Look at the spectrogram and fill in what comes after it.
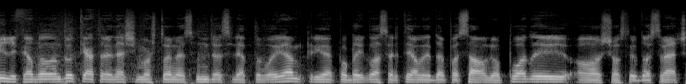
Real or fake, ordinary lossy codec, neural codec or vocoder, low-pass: fake; MP3, 64 kbps; codec, 44.1 kHz, 2.6 kbps, DAC; 14.4 kHz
